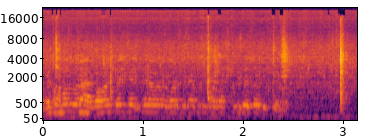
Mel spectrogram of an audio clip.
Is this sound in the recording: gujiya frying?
yes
